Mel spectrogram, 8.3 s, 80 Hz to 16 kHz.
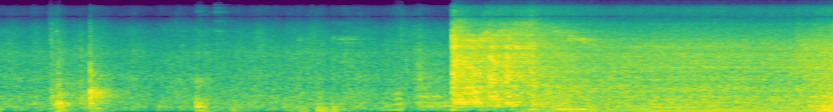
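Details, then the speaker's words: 2016 Mazda CX-5 Skyactiv rebuilt from two engines (Mazda 6 bottom end ~120k, CX-5 top end ~170k), after swapping oil control valve and exhaust cam sensor: fires and settles straight into steady even idle, no knocks or ticks. "It runs. It runs amazingly."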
